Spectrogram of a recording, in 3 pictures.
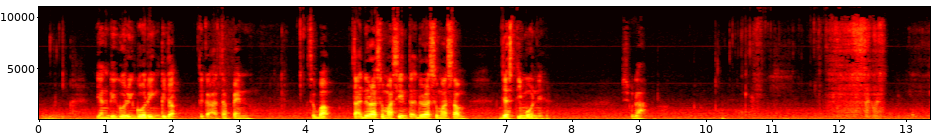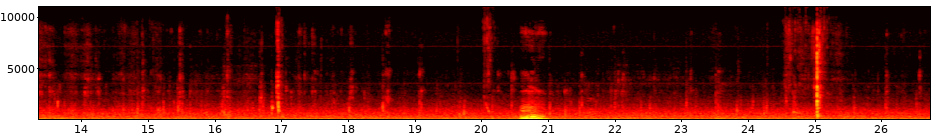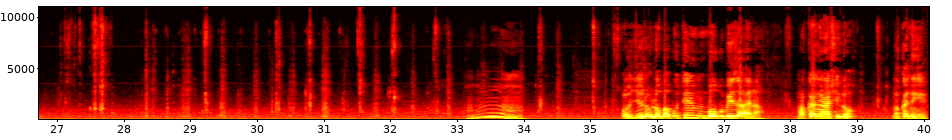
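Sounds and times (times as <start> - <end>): chewing crunchy food: 9.8 - 33.4, 34.1 - 35.8, 37.6 - 39.8
person humming mm: 20.6 - 21.0, 33.2 - 34.1.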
